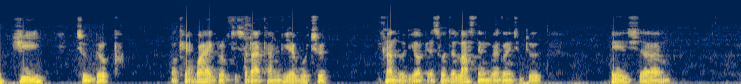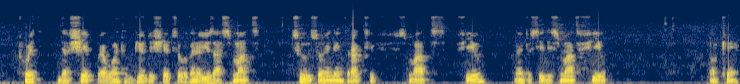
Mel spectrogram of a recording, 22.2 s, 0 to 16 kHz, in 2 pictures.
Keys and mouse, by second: 7.4-8.3 drag, 15.3 click, 21.0 click.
